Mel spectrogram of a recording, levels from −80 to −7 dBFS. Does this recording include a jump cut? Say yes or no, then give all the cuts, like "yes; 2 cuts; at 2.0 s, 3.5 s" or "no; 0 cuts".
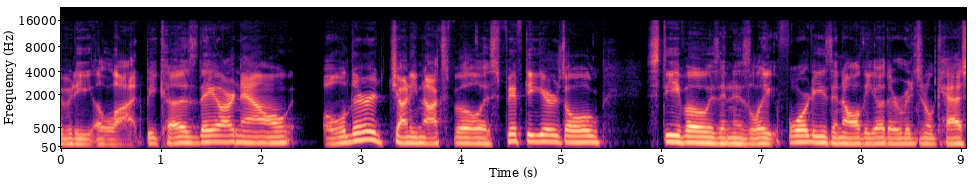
no; 0 cuts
